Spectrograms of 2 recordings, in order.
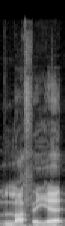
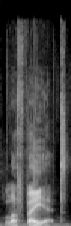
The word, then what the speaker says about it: Lafayette: in the Revolutionary War is not Lafayette it's lafette and I was just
